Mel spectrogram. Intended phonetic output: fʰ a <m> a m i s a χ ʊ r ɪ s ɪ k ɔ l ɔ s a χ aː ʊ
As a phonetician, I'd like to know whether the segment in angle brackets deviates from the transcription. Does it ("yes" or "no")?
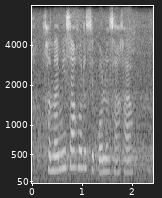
no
